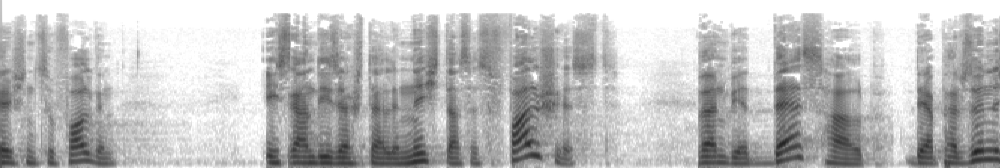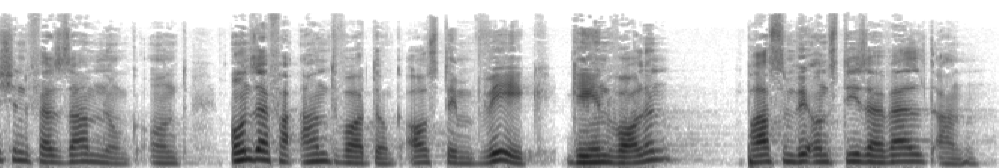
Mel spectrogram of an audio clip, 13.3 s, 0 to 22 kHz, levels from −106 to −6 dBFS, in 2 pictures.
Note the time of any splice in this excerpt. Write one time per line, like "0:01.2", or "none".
0:01.9
0:04.7
0:05.9
0:10.4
